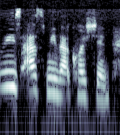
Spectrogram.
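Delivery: acted-out, earnest, imploring begging tone. Retelling a voice that asks again and again: imitating someone begging. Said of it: "begging me".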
